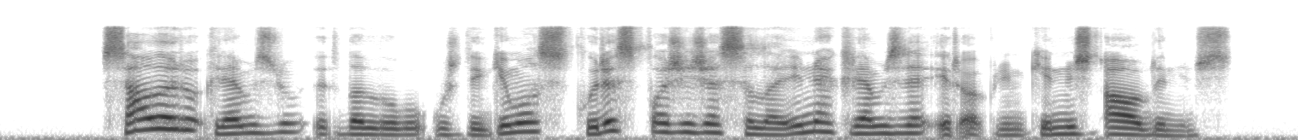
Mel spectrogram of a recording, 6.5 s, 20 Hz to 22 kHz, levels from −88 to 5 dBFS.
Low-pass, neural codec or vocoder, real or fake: 9.9 kHz; autoencoder, 22.05 kHz, a latent of 192 numbers a frame, VITS, trained on many speakers; fake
